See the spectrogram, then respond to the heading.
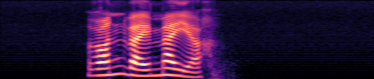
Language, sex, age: Norwegian, female, 32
